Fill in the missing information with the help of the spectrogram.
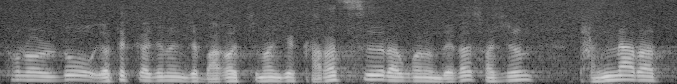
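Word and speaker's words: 唐津: 한일 해저 터널도 여태까지는 이제 막았지만 이게 가라스라고 하는 데가 사실은 당나라 때 했던 토구가 우리나라도 당진이고 거기도 똑같이 당진이라고 쓰면서 읽는 걸 가라스라고 읽는데 후쿠오카 바로 옆인데 거기서부터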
